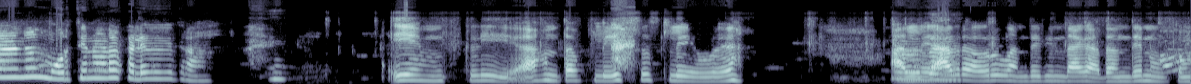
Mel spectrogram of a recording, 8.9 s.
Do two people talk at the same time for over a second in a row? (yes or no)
no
